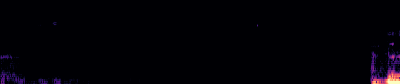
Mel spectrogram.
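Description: Near silence with two faint, short computer-mouse clicks while software menus are searched.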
